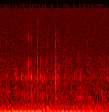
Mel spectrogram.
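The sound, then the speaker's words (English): Rapid typing on a computer keyboard while entering a web search, heard as many quick, faint, uneven keystroke clicks in a steady patter with no talk. “and I'll type in water over fire”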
